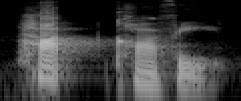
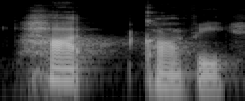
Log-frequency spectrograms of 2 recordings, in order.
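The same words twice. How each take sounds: First: The T in 'hot' is a stopped T. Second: The T in 'hot' is a stopped T.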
